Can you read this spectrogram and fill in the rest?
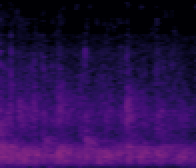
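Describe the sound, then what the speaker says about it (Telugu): Applause from an audience at a Telugu movie pre-release event, a dense, steady wash of clapping filling the whole short moment without a break. "Every one has to clap for her."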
